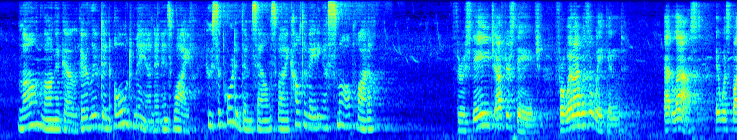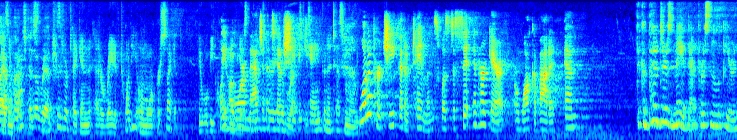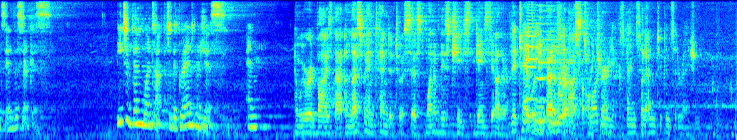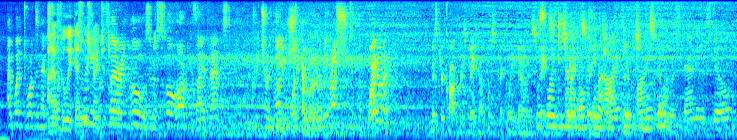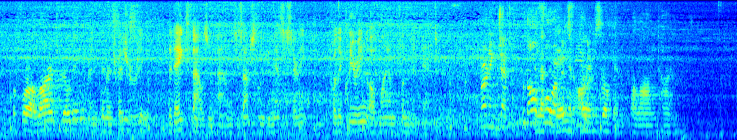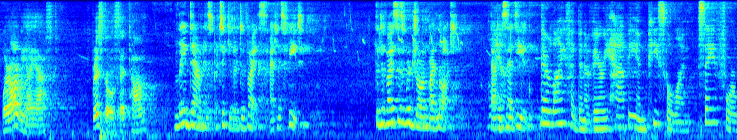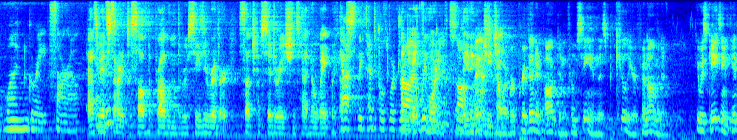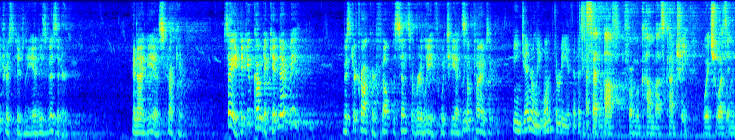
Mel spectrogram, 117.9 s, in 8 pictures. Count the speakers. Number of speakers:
ten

